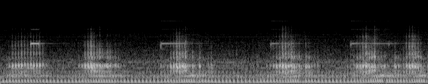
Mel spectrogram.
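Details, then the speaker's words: Can-Am Ryker with accessory passenger seat and pegs: ringing metallic clatter in bursts over steady engine hum while riding, from loose, floppy passenger footpegs rattling incessantly even in the up position. "just rattles incessantly even when it's in the up position that's very floppy rattles and these things flop around"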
